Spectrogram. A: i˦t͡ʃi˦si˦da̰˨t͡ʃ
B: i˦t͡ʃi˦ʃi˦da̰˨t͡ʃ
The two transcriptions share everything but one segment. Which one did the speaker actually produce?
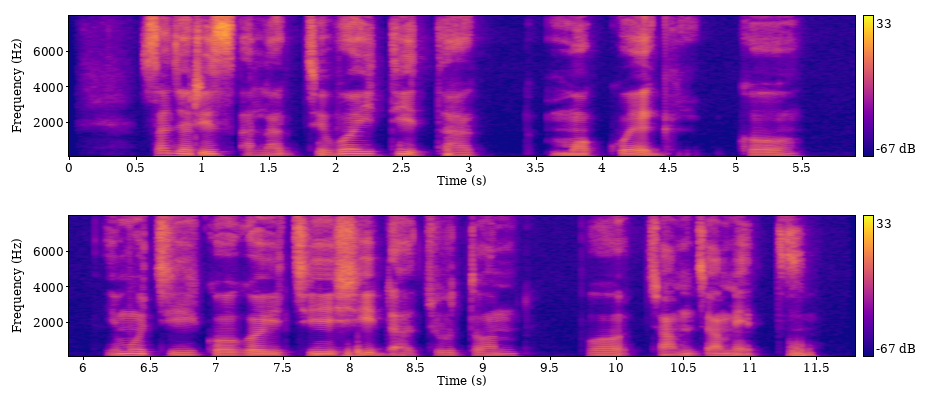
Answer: B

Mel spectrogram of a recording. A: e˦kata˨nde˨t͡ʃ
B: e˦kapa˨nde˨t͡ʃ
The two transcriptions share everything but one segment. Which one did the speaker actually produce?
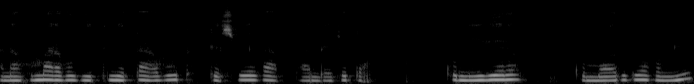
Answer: B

